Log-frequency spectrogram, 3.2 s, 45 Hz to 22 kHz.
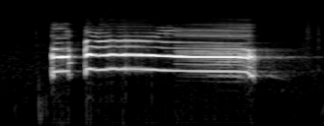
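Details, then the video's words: A newly acquired rooster crowing after preening, on 24 March 2026 with snow after days of snowfall: two short clipped notes, then a long, loud, steady harmonic note held about two seconds before dropping off. "Rooster Crowing"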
